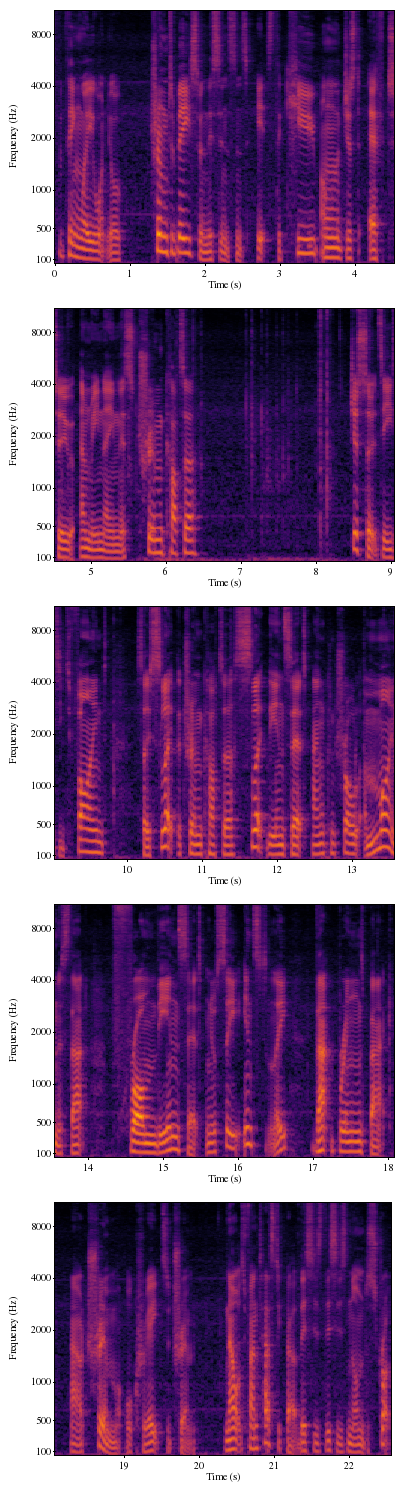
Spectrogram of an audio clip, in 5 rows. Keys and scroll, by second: 4.6 F2, 5.6 F2, 6.6 F2, 7.4 t, 13.6 KP_Subtract.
